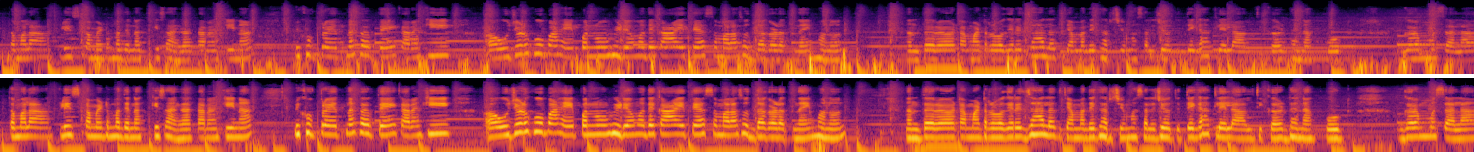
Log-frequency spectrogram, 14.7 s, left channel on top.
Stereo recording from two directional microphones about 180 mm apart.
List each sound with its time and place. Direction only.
0.2 s a woman's voice: 45° right (ahead or behind)
3.2 s music: 45° right (ahead or behind)
14.0 s a woman's voice: 45° right (ahead or behind)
